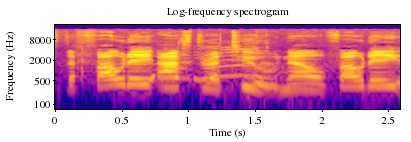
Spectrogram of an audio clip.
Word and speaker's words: Vaude: up a couple years ago um it's the faude astra ii now four day is the apparently the correct pronunciation of it but it's written v-a-u-d-e vowed for the north americans among us including myself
